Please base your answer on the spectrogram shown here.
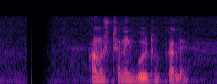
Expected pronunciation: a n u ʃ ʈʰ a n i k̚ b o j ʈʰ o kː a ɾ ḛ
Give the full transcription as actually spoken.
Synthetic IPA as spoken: a n u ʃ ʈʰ a n i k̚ b o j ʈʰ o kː a l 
